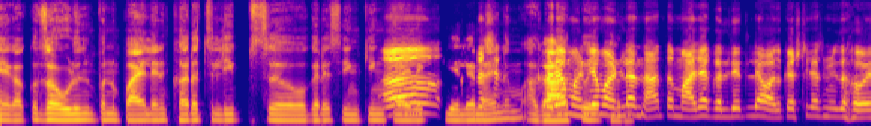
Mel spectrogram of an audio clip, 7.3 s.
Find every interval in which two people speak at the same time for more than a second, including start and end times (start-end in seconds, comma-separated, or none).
3.2-5.3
